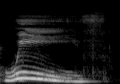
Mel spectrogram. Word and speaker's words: weave: Aqui, muita atenção a essas letrinhas E que estão pintadas de cinza, porque você realmente não pronuncia. Percebe que é weave. Você fecha o som no V.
